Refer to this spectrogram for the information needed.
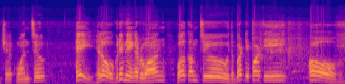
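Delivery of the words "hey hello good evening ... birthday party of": party MC. Pretend. Pretend MC welcoming guests to a birthday party, hosting voice. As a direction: greet the crowd like a party host, stretching the last words. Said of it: "kunwari, ganun yung M C".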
